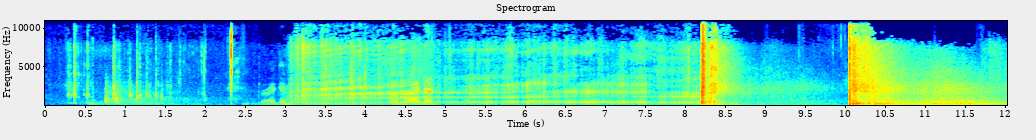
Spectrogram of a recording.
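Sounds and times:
firework launch bang: 0:08.1 - 0:09.3, 0:10.0 - 0:12.0.

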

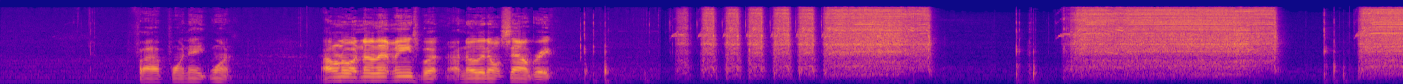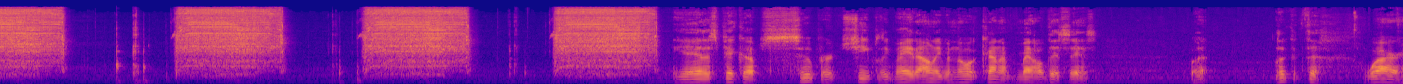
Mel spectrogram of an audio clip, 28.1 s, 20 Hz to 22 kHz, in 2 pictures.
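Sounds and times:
cordless drill spinning: 0:06.7 - 0:09.4, 0:10.6 - 0:12.8, 0:13.5 - 0:14.8, 0:15.7 - 0:17.0, 0:17.6 - 0:18.8, 0:19.5 - 0:20.6.

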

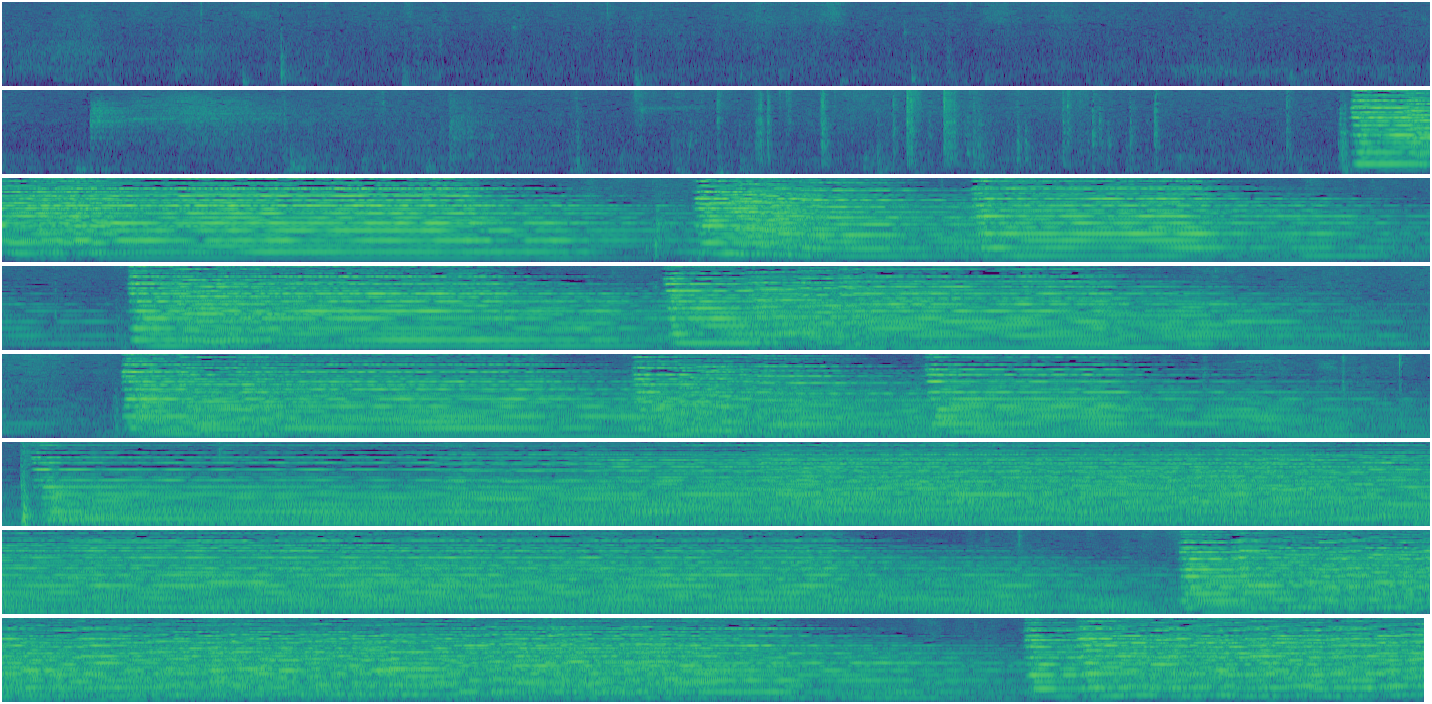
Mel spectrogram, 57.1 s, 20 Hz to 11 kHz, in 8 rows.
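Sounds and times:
pipe organ playing chords: 0:13.8 - 0:57.0.

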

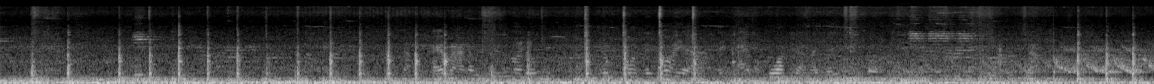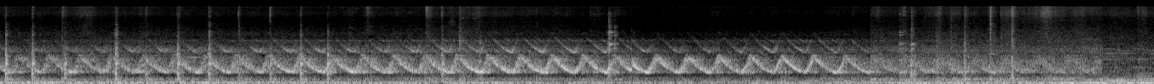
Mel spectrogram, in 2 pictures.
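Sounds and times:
low traffic rumble: 0:00.0 - 0:23.0
electronic siren sweeping: 0:10.6 - 0:22.6.

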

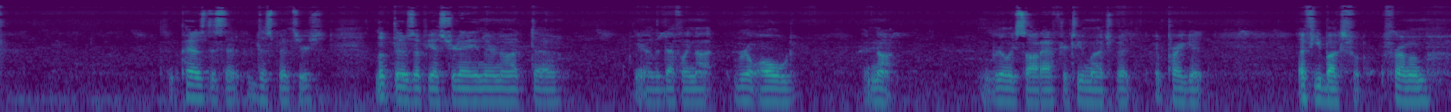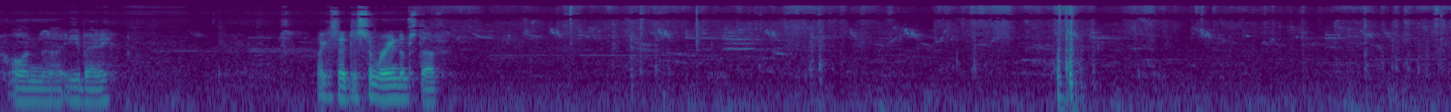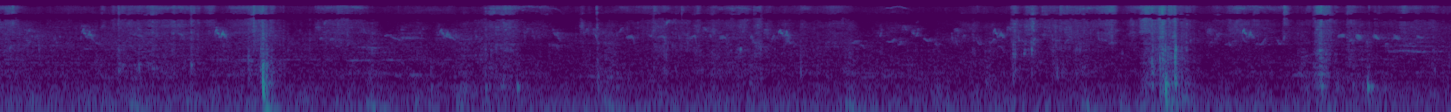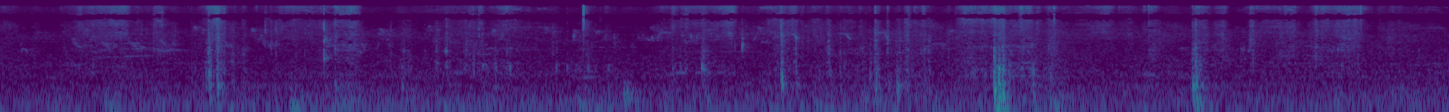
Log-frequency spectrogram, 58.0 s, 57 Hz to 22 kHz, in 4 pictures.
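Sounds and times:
faint bird chirps: 0:19.0 - 0:58.0.

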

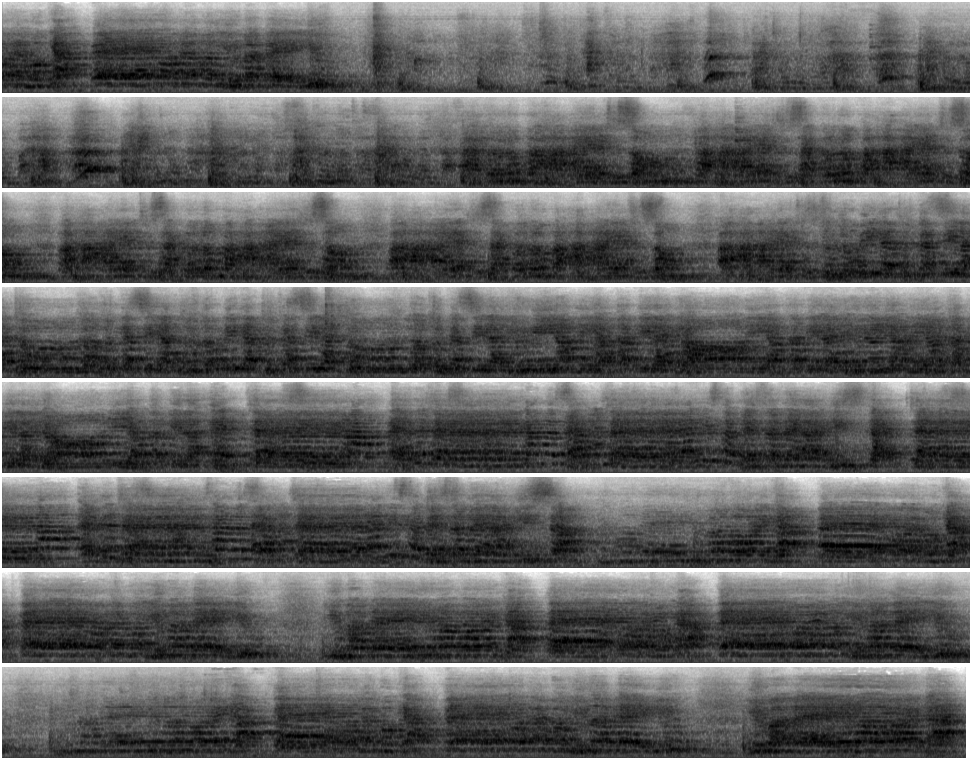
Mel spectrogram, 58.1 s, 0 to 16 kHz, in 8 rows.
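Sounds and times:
women's choir singing a cappella: 0:00.0 - 0:58.0.

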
